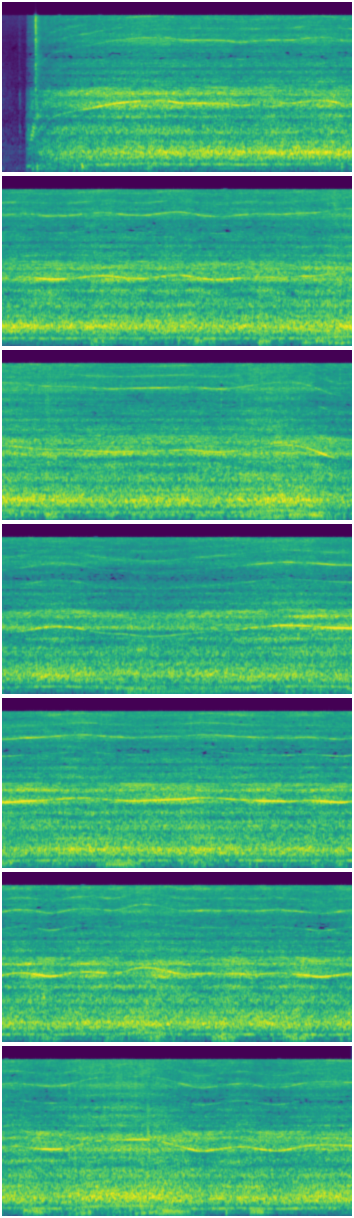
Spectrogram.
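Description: Electric hand mixer switched on just after the start and running steadily, its beaters working through thick brownie batter in a plastic bowl; the motor whine wavers slightly in pitch as the load changes.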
